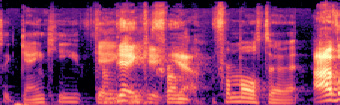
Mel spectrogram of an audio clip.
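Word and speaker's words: Ganke: If it, Ned is essentially how do you pronounce it? Genki. Genki, From yeah.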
